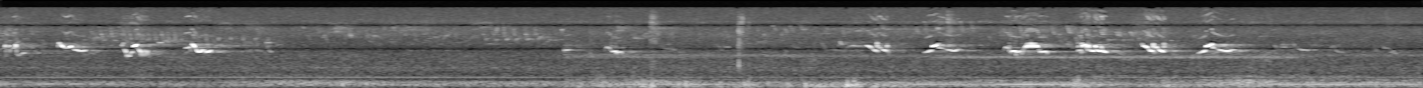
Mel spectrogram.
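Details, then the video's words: A rare leucistic American robin sings short, clear caroling phrases in loose bursts, rising and falling, over a steady low rumble of distant traffic. "American Robin Singing"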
